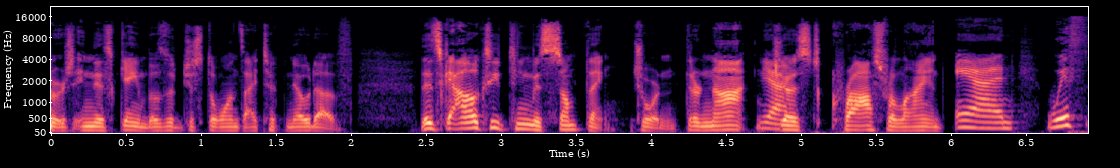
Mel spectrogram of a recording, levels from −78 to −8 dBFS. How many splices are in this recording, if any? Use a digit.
2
